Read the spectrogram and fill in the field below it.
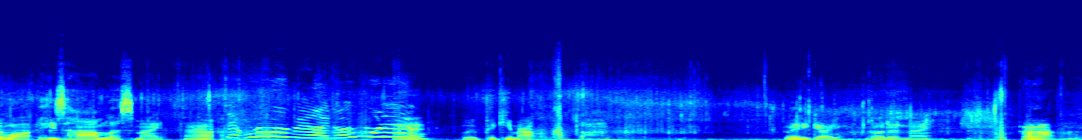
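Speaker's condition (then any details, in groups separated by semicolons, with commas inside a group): No condition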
